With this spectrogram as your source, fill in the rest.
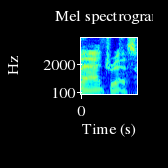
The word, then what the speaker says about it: address: So different from your home address where you live. Yeah. And there the stress is on the first syllable.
